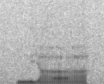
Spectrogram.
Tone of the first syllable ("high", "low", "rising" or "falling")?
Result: low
